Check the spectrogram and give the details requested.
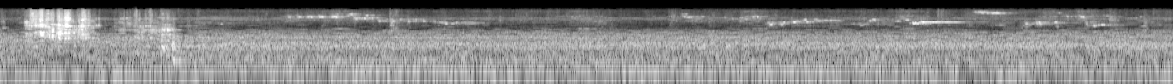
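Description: Birds outdoors: one loud call lasting about a second right at the start, then small birds chirping faintly now and then over a steady low background rumble.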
